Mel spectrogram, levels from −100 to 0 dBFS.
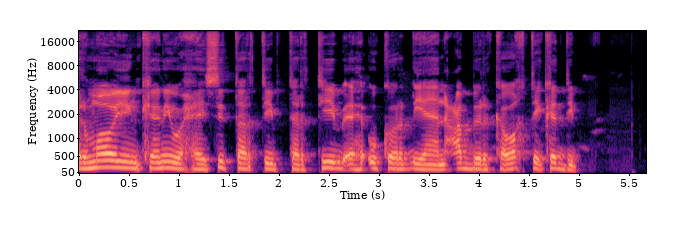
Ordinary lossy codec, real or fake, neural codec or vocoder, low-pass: none; fake; vocoder, 44.1 kHz, 128 mel bands every 256 samples, BigVGAN v2; none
